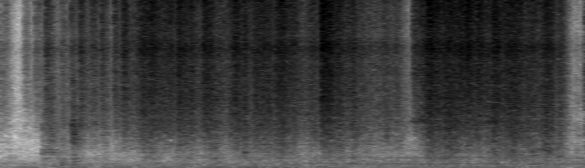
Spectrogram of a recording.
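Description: Aluminium foil crinkling and rustling on and off as a sheet of it is handled and pressed over a large stainless steel pot to wrap it.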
